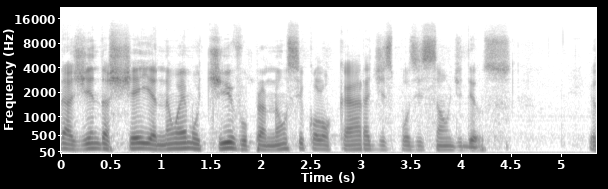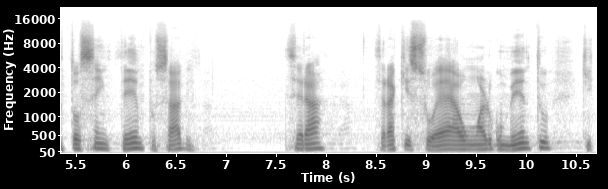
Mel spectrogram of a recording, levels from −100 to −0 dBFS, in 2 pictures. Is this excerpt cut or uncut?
uncut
